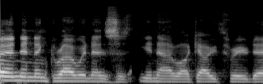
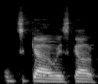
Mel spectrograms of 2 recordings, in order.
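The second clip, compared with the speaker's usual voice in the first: normal talking voice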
